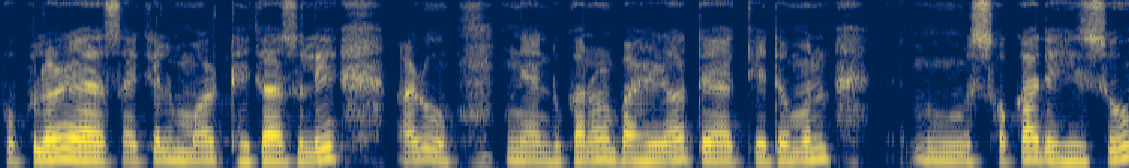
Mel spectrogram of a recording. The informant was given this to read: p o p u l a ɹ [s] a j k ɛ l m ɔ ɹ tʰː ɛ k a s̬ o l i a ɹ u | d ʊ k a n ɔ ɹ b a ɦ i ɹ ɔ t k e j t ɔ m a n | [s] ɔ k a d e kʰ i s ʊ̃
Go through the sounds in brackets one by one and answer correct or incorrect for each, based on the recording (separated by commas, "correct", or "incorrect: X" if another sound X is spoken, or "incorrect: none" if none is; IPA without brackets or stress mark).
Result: correct, correct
